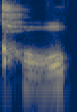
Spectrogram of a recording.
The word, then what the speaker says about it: Kou: So it's the Chinese, I guess, phonetic is Kou, and it's pronounced Kou, which means mouth in Chinese.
